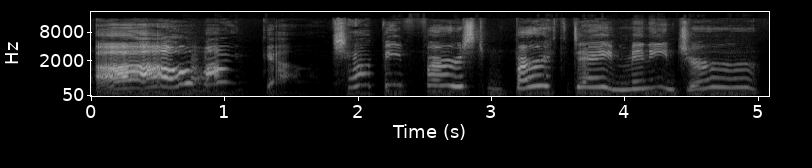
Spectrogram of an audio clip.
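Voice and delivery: high, slow, tearful birthday wish; choked-up crying. Real, not acted. Mother wishing her baby happy birthday, crying. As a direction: let the voice break with emotion. Baby's first birthday, emotional.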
